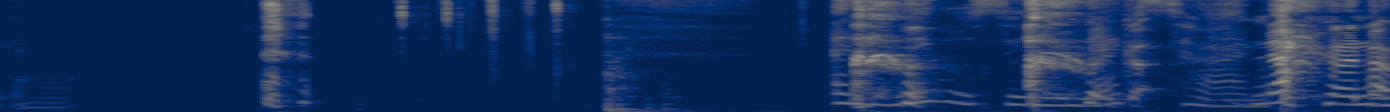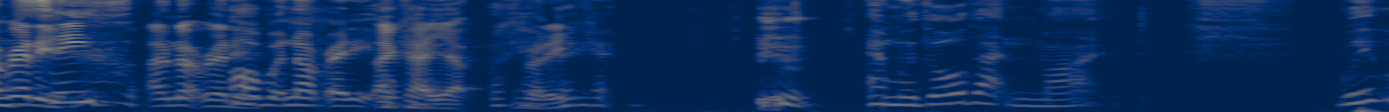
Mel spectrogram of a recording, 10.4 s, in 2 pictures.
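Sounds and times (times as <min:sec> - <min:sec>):
clicky mouth sounds: 0:01.4 - 0:02.3
speech: 0:03.1 - 0:10.4
person clearing throat: 0:03.2 - 0:05.6, 0:08.1 - 0:08.4.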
